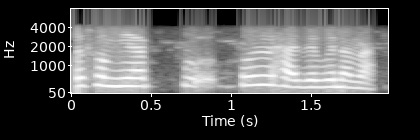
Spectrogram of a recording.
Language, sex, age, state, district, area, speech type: Bodo, female, 18-30, Assam, Baksa, rural, conversation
